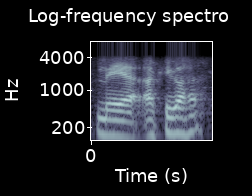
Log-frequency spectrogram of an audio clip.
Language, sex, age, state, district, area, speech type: Urdu, male, 18-30, Bihar, Saharsa, rural, conversation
